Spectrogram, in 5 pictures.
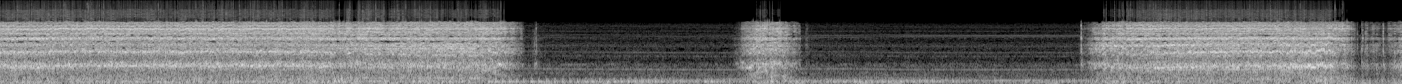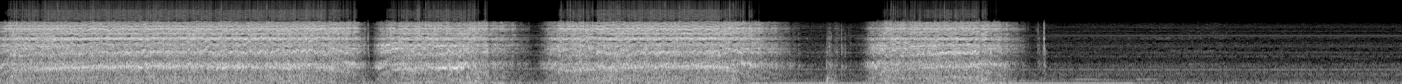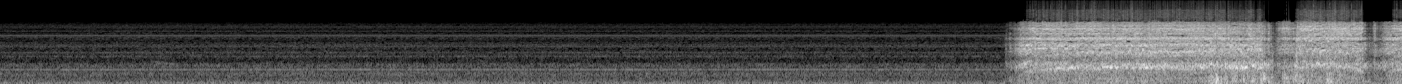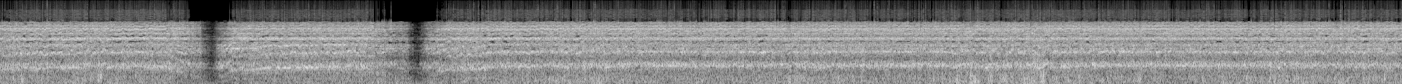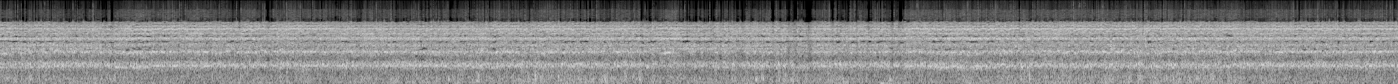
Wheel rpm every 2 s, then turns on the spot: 230, 230, 110, 20, 0, 70, 160, 170, 170, 110, 140, 100, 20, 0, 0, 0, 0, 0, 0, 150, 140, 160, 150, 150, 230, 230, 230, 230, 230, 230, 230, 230, 230, 230, 230.
none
